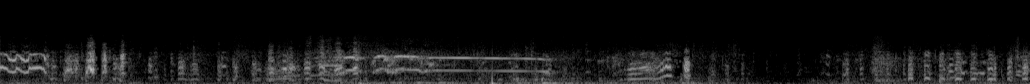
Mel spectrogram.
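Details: Chickens, hens and three roosters eating breakfast in the yard before forest grazing; wavering clucks, then a long level rooster crow of about two seconds, followed by scattered clucking.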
